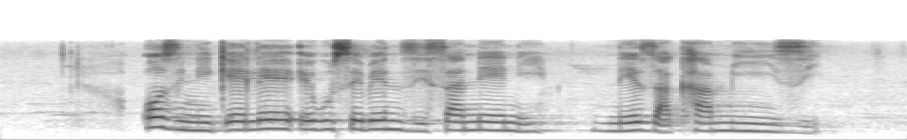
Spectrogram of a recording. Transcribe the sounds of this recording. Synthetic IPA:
ozinik̬ɛlɛek̬usɛɓend͡zʱisaneni | nɛzakʰamiːzi

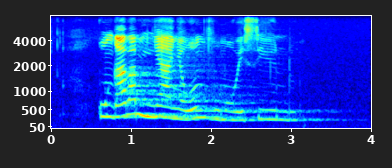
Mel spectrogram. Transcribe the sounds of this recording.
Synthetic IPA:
k̬uŋaɓam̩ɲaɲawom̩vumɔwesiːntʼu

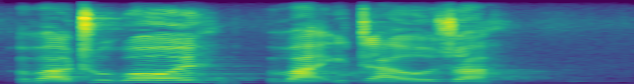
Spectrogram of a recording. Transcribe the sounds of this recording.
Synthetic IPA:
βatʰuβɔwɛ | βaʔitʼaɔzʷa

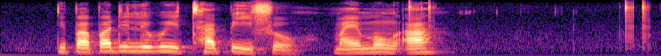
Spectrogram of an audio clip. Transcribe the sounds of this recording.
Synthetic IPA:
d̥ipʼapʼadilɪbʊitʰapʼiʃɔ | maɪmoŋ̩ʔa

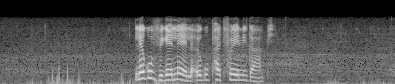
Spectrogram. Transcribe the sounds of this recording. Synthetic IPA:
lek̬uvik̬ɛlɛla̰ʔek̬upʰatʰwenik̬aːpʰi̥

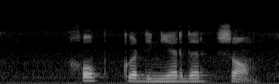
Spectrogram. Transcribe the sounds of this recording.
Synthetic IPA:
χɔpkuərdiniərdərsɑ̰ːm

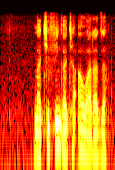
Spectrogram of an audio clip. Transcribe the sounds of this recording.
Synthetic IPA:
ŋɡat͡ʃʰifiŋɡat͡ʃʰa̰ʔawaɾad͡za

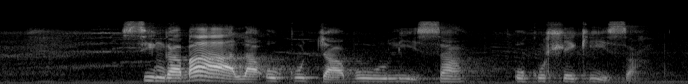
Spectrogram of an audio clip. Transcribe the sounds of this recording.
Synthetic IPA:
siŋɡʱaɓalaʔukʼud̥ʒ̥ʱaɓulisa | ukʼuɬekʼiːsa̰

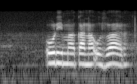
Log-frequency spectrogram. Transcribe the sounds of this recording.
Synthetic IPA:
uɺimakʼanaʔuzwaːɺa

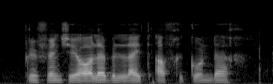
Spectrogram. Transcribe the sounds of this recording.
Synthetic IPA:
prufənʃiɑːləbəlɛjtʰɐ̰fχəkɔndəχ

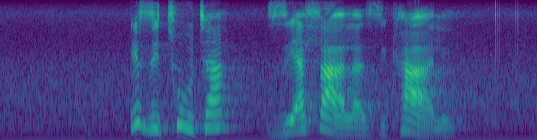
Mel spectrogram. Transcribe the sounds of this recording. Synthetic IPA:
izitʰutʰa | zijaɬalazikʰaːlɛ

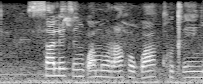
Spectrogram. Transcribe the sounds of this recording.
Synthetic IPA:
salet͡sʼeŋ̩kwamʊraχɔkwaq͡χʰʊt͡ɬʼeːŋ̩

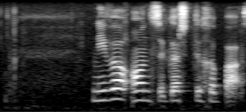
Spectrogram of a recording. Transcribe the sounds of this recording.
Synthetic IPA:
nivəʔɑːnsukərstuχəpɐ̰s

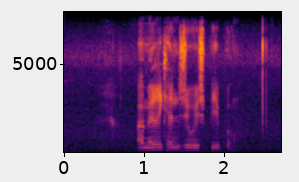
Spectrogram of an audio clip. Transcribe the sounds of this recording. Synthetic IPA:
amɛrikʰand͡ʒuwɪʃpʰiːpʰɔl

